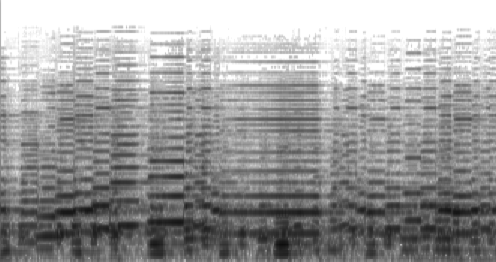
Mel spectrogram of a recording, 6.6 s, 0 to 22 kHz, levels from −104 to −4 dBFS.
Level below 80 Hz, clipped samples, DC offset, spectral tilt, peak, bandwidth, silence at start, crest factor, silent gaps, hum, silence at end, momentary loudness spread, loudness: -46 dBFS; under 0.1%; under 0.1%; -6 dB/octave; -2 dBFS; 11.5 kHz; 0 s; 16 dB; none; none; 0 s; 8 LU; -18 LUFS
